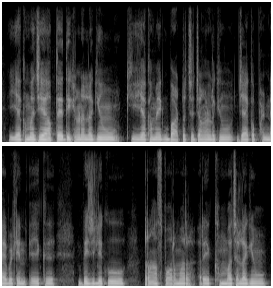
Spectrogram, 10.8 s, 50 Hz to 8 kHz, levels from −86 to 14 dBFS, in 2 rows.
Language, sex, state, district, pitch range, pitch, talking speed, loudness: Kumaoni, male, Uttarakhand, Tehri Garhwal, 110-115 Hz, 115 Hz, 155 wpm, -17 LUFS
